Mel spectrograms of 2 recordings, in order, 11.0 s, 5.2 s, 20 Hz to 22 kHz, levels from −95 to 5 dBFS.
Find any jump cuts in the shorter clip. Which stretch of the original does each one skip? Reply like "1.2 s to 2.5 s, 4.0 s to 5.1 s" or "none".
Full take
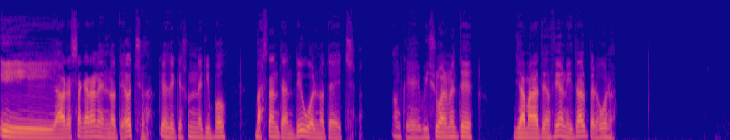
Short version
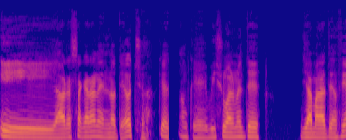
2.5 s to 5.7 s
